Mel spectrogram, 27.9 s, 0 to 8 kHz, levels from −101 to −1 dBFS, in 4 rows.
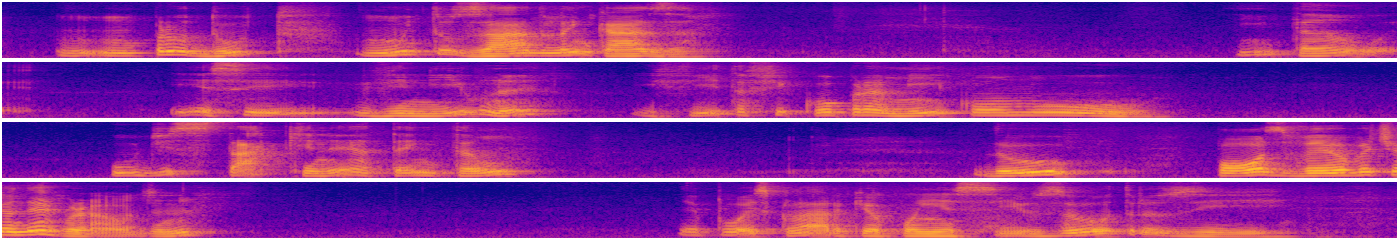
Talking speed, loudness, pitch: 75 wpm, -24 LUFS, 140 Hz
